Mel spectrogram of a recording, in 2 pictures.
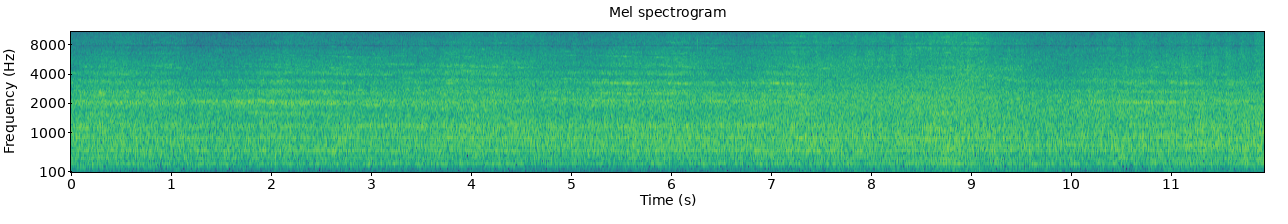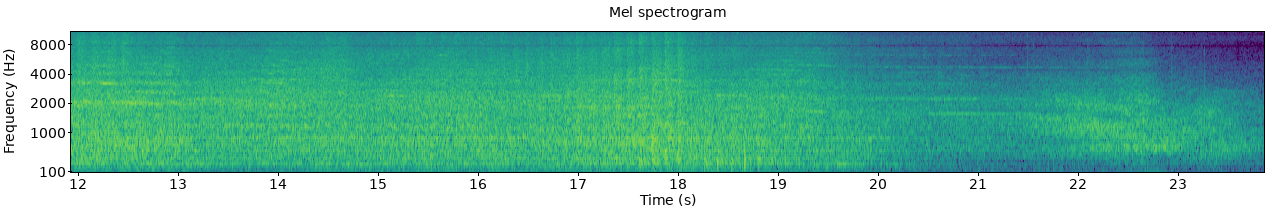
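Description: Autorack freight cars rolling past, a loud steady rumble of steel wheels on rail with steady high squealing tones. The sound fades about twenty seconds in as the end of the train goes by, swells briefly, then drops away.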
